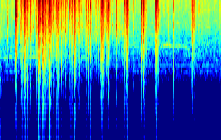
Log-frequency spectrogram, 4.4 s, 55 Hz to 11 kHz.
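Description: A fast, irregular run of small metallic clicks and taps as fittings on the steel lid of a 10-gallon paint-style pressure pot are handled and fitted, thinning out toward the end.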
